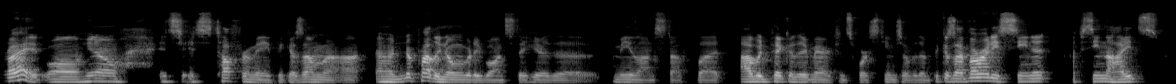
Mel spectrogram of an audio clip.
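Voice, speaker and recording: Bright-voiced young male podcast host. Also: mid-range voice, normal speed. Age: 20s. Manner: casual, rambling with restarts. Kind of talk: casual sports chat.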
